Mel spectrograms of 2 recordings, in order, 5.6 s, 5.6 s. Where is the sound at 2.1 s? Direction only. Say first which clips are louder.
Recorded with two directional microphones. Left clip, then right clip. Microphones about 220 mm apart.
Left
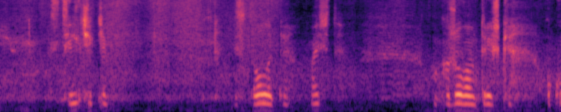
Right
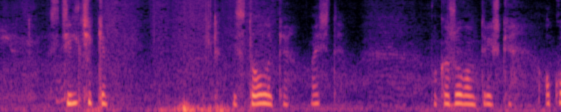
Right 3 dB; 20° right (ahead or behind).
